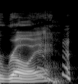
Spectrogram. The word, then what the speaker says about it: Roee: Roy. He spells his name Roy. R-O-E-E. – R-O-E-E.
